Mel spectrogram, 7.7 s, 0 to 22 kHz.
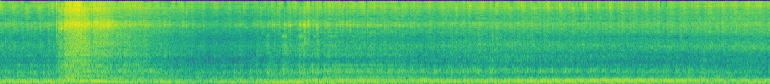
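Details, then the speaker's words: Dad's 1968 Dodge Charger Hemi V8, fired up after reconnecting the battery: sharp rev blip then a lumpy, even idle settling steady with no ticking or knocking; sounds healthy. "Well, everybody in the comments, tell Dad thank you for blessing your day with the sound of Hemi."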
